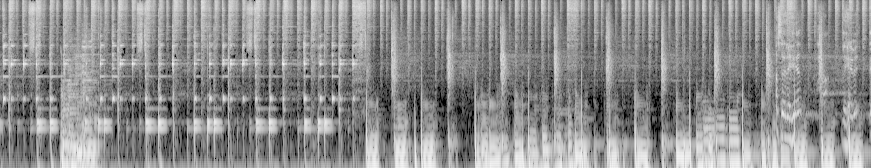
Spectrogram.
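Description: The instrumental disco groove intro of an early hip hop track plays loud, opening with a sparse, repeating riff and light percussion before a full band with driving bass and steady drums kicks in.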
